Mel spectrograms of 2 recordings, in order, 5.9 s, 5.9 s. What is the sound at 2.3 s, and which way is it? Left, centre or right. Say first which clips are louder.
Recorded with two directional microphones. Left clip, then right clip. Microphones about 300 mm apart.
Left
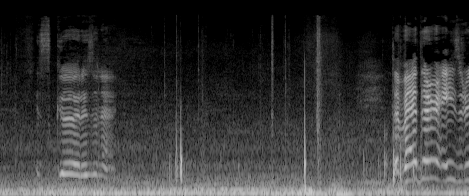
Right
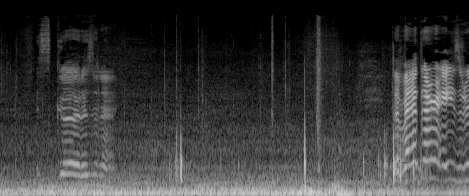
Vehicle: left 1 dB; centre.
